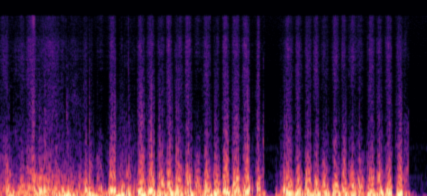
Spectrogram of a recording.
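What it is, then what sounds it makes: Foam microphone windscreen being tapped. Long pink acrylic nail tips tap rapidly on top of a black foam windscreen on a studio microphone. This makes a dense run of muffled, boomy thumps, deep and low with almost no brightness. A short pause falls just before the four-second mark, then the tapping picks back up and fades out at the end.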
